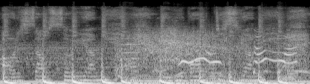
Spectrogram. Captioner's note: splash!!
